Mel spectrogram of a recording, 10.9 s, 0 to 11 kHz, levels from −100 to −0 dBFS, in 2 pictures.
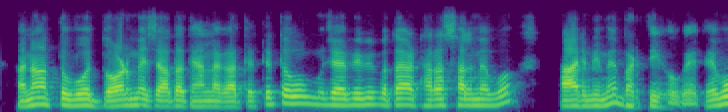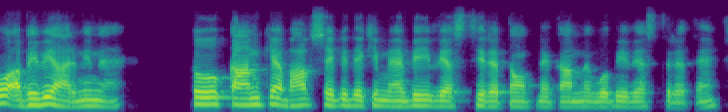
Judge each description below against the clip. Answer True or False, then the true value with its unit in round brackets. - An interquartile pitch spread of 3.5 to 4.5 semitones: True (3.8 semitones)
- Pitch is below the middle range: True (130 Hz)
